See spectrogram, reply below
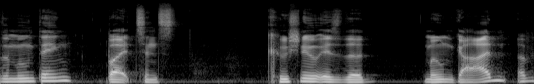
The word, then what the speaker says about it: Khonshu: Maybe now it's Iraqi Freedom, but he falls into a temple that was hidden, the temple for Khonshu. I don't know how you say it. However you say the Egyptian god. Khonshu? – Khonshu.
